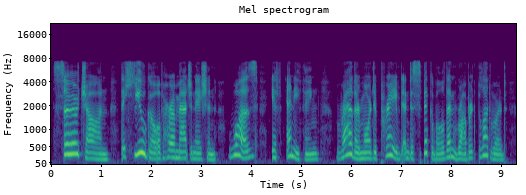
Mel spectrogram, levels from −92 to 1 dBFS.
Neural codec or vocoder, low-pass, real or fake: codec, 24 kHz, 6 kbps, HILCodec; 7.2 kHz; fake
